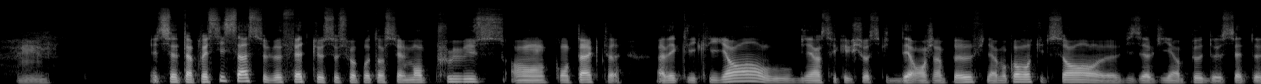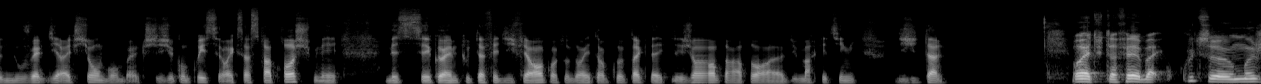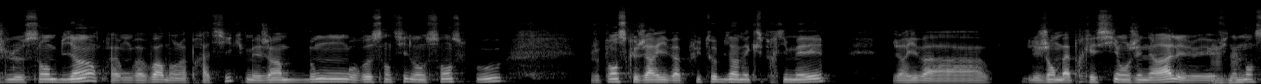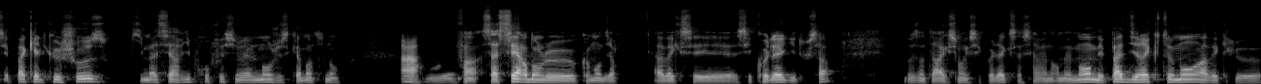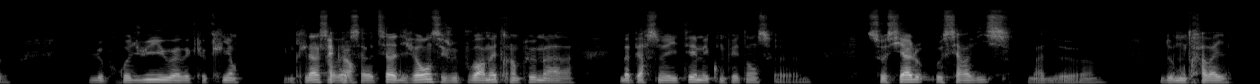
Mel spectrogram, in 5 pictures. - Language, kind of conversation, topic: French, advice, Comment as-tu vécu la perte de ton emploi et comment cherches-tu une nouvelle direction professionnelle ?
- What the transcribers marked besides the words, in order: none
